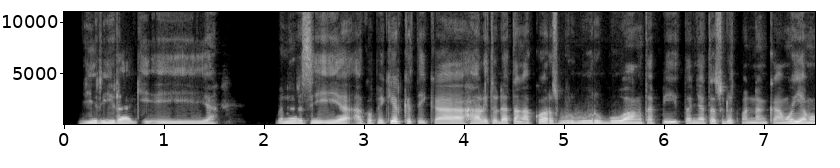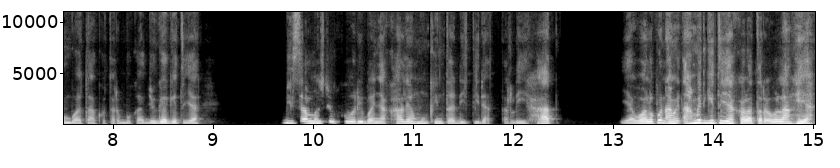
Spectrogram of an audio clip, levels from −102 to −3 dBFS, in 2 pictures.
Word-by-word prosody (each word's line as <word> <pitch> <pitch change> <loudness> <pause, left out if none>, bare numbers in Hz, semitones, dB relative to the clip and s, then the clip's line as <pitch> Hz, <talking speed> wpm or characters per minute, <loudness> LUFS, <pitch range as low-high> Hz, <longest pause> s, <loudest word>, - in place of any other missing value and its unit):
Diri 145 -1 -2
lagi, 125 -1 -4
iya. 115 -1 -6 0.6
Benar 160 0 -3
sih, 145 -1 -4 0.2
iya. - - 0 0.2
Aku 135 +4 -9
pikir 175 +5 -1
ketika 150 -5 -10 0.3
hal 135 +1 -3
itu 140 +1 -8
datang 165 +6 -5
aku 145 +4 -12
harus 155 -2 -6
buru-buru 140 +1 -3
buang, 140 0 0
tapi 165 +4 -6
ternyata 150 +2 -7
sudut 145 -4 -7
pandang 135 -2 -7
kamu 135 +4 -5
ya 150 - +1
membuat 130 -1 -3
aku 120 - -13
terbuka 125 0 -10
juga 150 +4 +2
gitu 160 -3 -3
ya. - - -2 0.8
Bisa 210 -3 -2
mensyukuri 180 -2 +1
banyak 165 -1 -1
hal 185 0 -1
yang 155 - +2
mungkin 155 +3 -2
tadi 155 -2 -3
tidak 155 +1 -10
terlihat, 145 0 -3 0.6
ya 145 - -3
walaupun 180 +8 +7
amit-amit 200 +4 +7
gitu 225 - +1
ya 195 - +8
kalau 170 -2 +8
terulang 175 +2 +6
ya. 170 -6 +9
145 Hz, 180 wpm, -20 LUFS, 135-170 Hz, 0.8 s, ya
